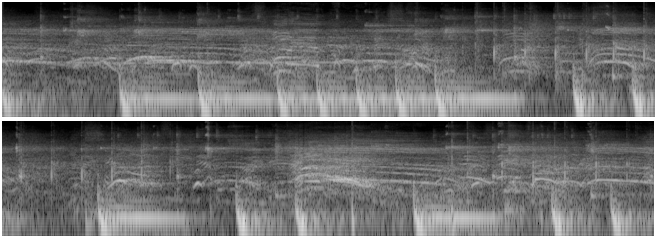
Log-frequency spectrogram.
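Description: A basketball dribbled on a hardwood gym floor, bouncing again and again at an uneven pace, among shouting voices.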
